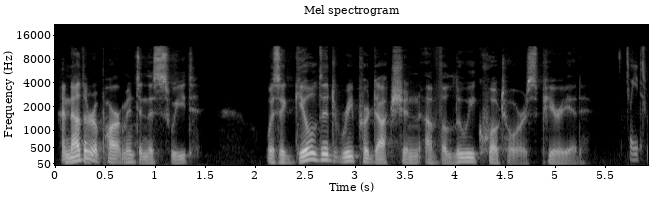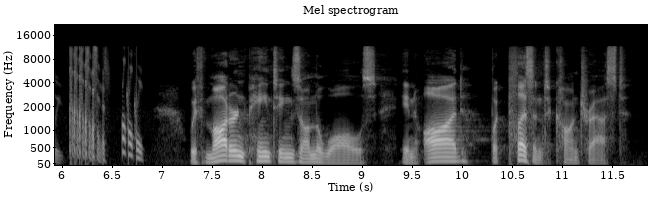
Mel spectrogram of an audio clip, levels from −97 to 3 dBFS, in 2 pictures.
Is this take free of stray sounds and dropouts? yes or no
no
